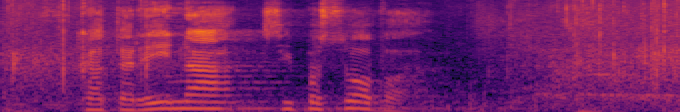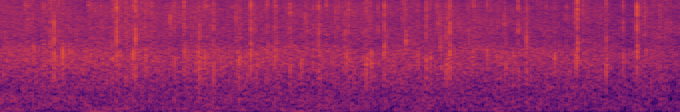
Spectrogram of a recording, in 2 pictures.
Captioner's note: audience applauding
